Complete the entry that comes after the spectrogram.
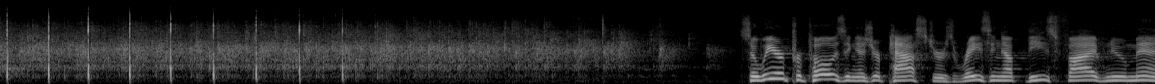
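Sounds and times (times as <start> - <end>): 
audience applause: 0.0 - 7.2
rhythmic sharp claps: 0.0 - 7.2
speech: 7.5 - 11.5.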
